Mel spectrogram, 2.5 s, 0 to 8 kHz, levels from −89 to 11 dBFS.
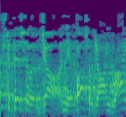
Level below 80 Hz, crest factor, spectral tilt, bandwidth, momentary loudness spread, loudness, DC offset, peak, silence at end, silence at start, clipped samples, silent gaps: -50 dBFS; 14 dB; -8.5 dB/octave; 5.8 kHz; 2 LU; -15 LUFS; under 0.1%; 0 dBFS; 0 s; 0 s; under 0.1%; none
